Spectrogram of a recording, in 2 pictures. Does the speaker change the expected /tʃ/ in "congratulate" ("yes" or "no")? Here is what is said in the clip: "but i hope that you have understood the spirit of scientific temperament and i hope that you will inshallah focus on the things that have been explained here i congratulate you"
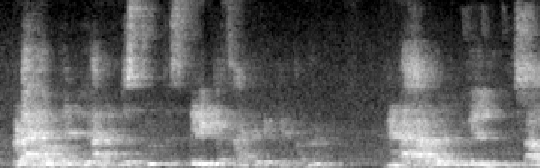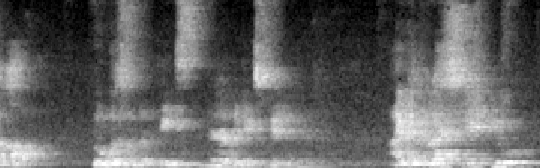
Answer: yes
